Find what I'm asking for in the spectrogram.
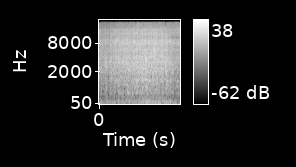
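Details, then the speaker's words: Ford XB Falcon MFP interceptor replica just started after being a non-runner: loud, busy metallic rattle over a steady idle, sounding like a nut flung in the water pump; normal noise of its gear-driven camshaft timing instead of a chain. "So what you're hearing there, what sounds like a nut being flung around the water pump or something of the sorts, is a direct gear drive."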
